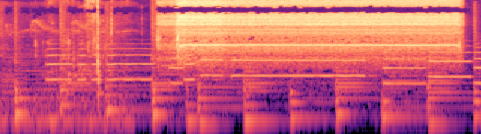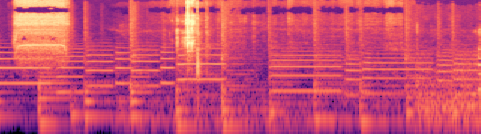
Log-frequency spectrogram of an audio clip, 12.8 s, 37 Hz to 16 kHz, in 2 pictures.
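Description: Cordless drill running with a steady high whine as a 4 mm bit bores through a round wooden dowel. It runs for about four seconds, stops briefly, then gives a second short burst. A sharp click comes near the end, over background music.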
